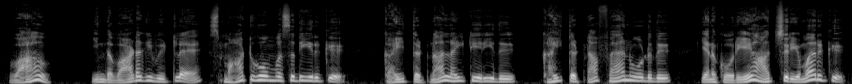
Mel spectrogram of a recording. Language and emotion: Tamil, surprised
